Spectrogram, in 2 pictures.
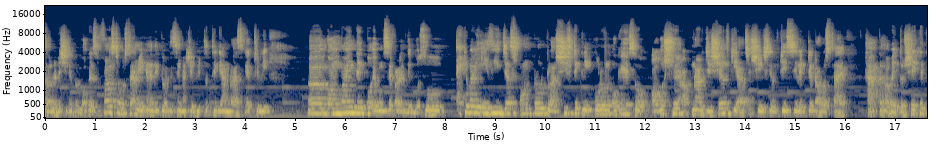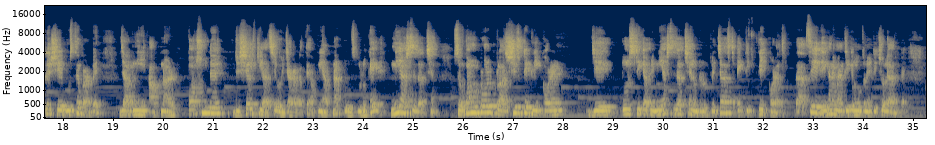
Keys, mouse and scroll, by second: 31.7 ctrl+shift+click.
